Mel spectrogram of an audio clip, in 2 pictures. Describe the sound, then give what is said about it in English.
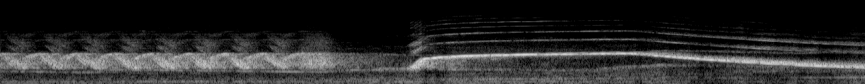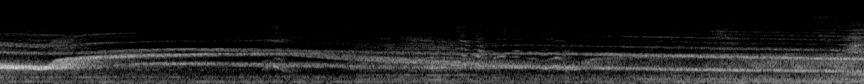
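An emergency ambulance siren rushes past, starting with a fast yelping warble, then switching to a loud, sweeping wail whose pitch drops as it goes by and slowly fades over traffic rumble. “Here comes an emergency ambulance.”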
